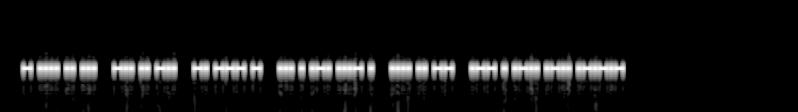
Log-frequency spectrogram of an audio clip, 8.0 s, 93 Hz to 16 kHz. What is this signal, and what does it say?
Morse code, heard as a keyed tone, about 41 wpm, 700 Hz. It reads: THIS DID NOT SERVE HIM WELL.
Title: Sentences from Top 1000 Words - Review Part 2 - 45wpm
